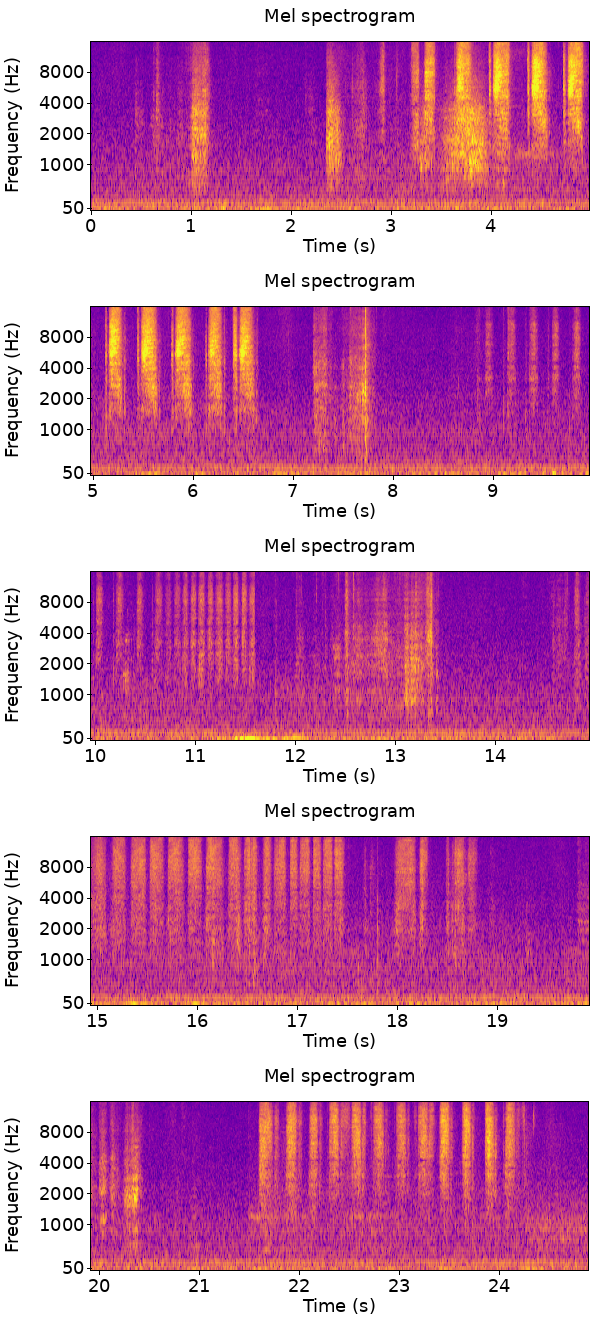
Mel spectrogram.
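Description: Sanding pad rubbed back and forth over a small primed plastic model-car body part, in runs of quick strokes at about three a second, with a faster, steadier run in the middle.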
